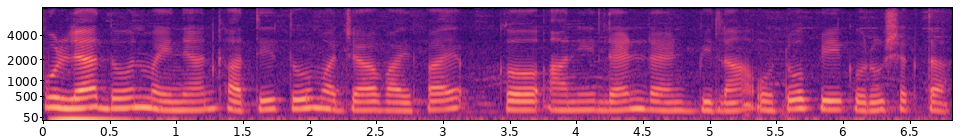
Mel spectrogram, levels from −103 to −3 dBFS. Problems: background sounds at intervals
